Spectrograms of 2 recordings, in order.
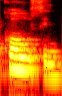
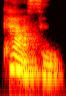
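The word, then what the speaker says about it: cousin: para para primos entonces hay gente que piensa que se pronuncia coing Porque así es como se escribe pero primos o primo no se escribe coing la voy a escribir aquí en el centro para que tú sepas que es una palabra neutra coing coing no se pronuncia igual como se escribe se pronuncia Ken Ken Así es como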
